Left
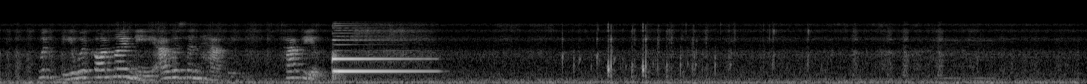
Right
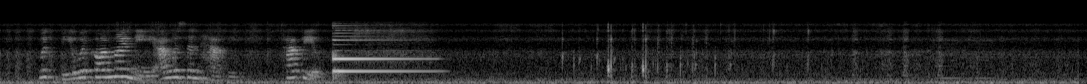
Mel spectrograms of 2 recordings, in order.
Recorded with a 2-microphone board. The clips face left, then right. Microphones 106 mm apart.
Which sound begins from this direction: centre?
A woman speaking, at 0.4 s.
